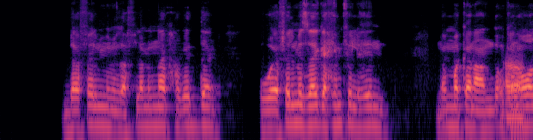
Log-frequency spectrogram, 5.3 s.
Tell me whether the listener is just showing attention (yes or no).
no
